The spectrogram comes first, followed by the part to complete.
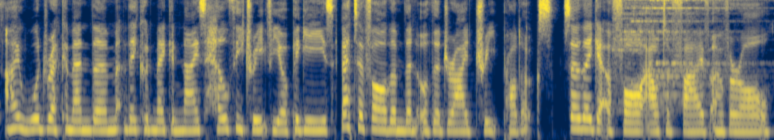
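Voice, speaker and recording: A woman's voice: medium pitch, darkish tone, a little hiss or hum. A woman reviewing guinea pig products in a chatty vlog, laughing often and cooing at her pets.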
